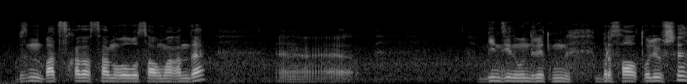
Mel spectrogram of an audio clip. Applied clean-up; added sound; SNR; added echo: none; none; none; none.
